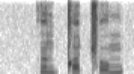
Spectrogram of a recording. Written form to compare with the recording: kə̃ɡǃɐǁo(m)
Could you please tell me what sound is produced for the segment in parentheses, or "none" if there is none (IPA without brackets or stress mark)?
m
